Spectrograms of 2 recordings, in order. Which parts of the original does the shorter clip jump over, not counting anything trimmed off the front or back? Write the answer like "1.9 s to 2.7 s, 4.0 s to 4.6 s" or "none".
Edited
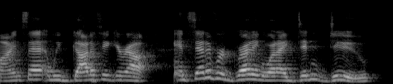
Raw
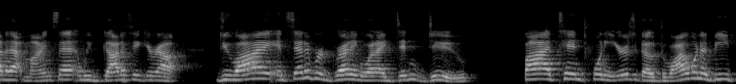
2.1 s to 2.8 s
